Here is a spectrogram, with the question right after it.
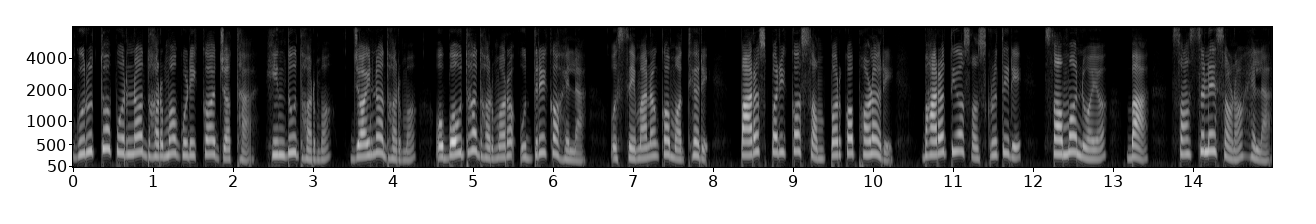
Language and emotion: Odia, neutral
